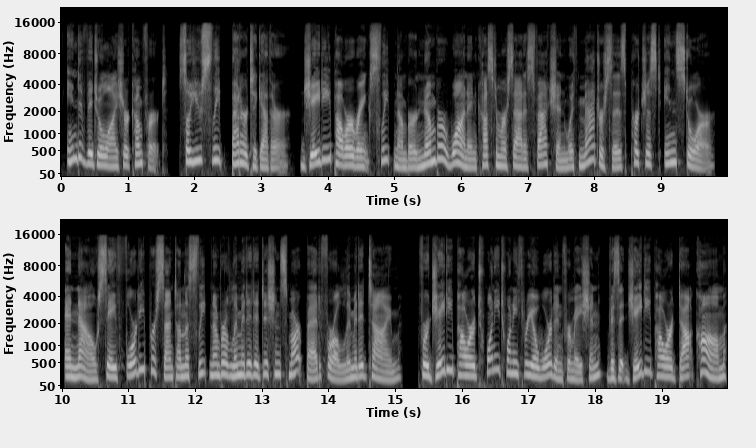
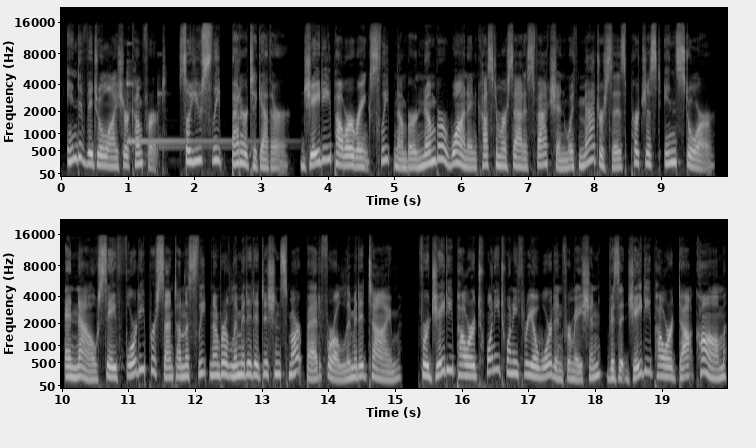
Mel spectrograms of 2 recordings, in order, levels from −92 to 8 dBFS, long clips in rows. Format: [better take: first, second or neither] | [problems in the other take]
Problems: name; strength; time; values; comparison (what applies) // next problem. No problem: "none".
first | doorbell; faint; from 1 to 3 s; peak 10 dB below the speech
